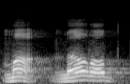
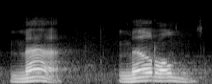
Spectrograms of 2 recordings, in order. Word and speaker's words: مرض: احكامها ان شاء الله فكلمه مرض لان الراء مفخمه فيخشع على الميم التي قبل ان تفخم تبعا للراء مثلا ما مرض ما ما هذه مفخمه والعرب لا تفعلوا هذا الصواب ما مرض ماء مرض مخمصه ولا تفخم الميم ابدا الميم حرف مستفل مستحقه الترقيق والميم من مخمصه ومن مرض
